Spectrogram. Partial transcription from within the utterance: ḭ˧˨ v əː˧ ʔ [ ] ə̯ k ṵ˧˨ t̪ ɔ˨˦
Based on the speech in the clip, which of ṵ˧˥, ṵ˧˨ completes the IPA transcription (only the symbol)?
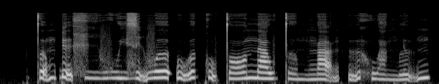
ṵ˧˥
